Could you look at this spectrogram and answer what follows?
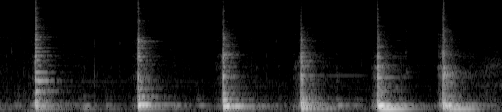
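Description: Six plucked guitar notes ring out one after another at a steady pace, each with a slightly dull, buzzy attack from a fret not pressed hard enough, dying away quickly.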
